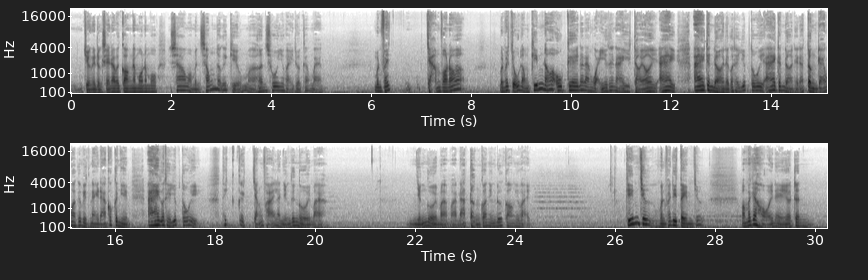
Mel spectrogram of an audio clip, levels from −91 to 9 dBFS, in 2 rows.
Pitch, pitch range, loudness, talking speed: 110 Hz, 90-140 Hz, -17 LUFS, 215 wpm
